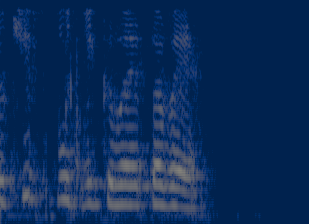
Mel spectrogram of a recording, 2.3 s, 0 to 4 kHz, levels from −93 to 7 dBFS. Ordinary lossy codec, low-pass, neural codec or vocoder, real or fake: MP3, 32 kbps; 3.6 kHz; codec, 16 kHz, 4.8 kbps, FACodec; fake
